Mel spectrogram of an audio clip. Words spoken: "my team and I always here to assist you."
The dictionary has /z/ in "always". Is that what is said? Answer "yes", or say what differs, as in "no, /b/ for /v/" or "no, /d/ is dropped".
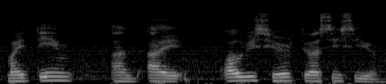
no, /s/ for /z/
